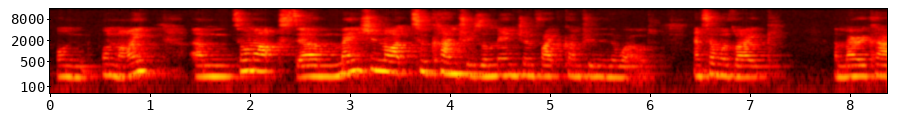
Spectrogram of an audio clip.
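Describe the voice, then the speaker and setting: Answering viewers' questions in a relaxed chat, this African pronunciation teacher, not a native English speaker, laughs a lot and says her phrases more than once. Her voice is medium-pitched, and the low-quality recording has an echoey room.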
